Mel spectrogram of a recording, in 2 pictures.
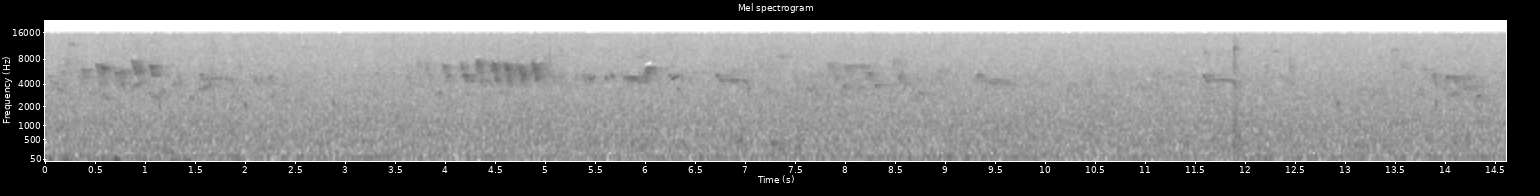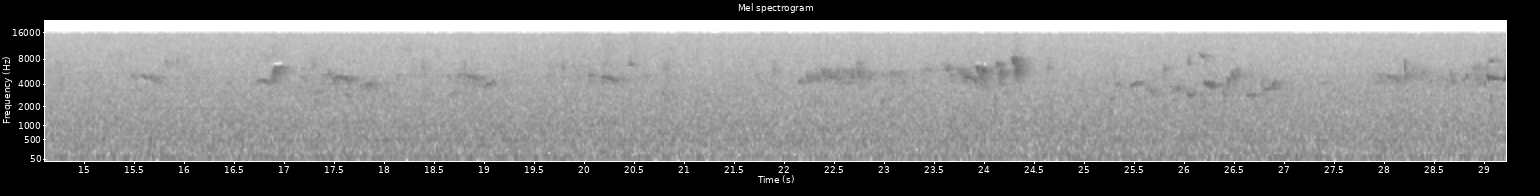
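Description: Outdoor ambience: a steady background hiss with scattered short, high-pitched bird chirps, coming in clusters that are loudest about four seconds in and again near the end.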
